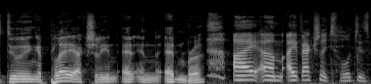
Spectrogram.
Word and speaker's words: Edinburgh: If you're having any confusion about the pronunciation of Edinburgh, here it is. I was doing a play actually in Edinburgh.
